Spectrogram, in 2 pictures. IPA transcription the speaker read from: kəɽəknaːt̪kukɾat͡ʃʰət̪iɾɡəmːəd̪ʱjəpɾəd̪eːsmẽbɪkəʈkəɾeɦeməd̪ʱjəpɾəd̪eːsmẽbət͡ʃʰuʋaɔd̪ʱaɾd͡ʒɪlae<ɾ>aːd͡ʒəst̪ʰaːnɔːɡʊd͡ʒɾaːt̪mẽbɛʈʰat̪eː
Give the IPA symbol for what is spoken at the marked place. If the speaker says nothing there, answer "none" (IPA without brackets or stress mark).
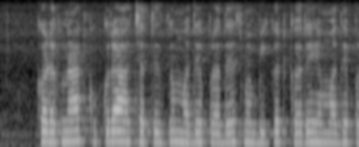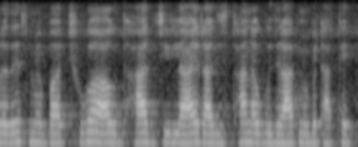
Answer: ɾ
